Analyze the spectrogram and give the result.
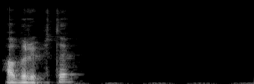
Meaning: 1. definite singular of abrupt 2. plural of abrupt
- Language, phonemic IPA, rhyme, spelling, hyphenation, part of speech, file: Norwegian Bokmål, /aˈbrʉptə/, -ʉptə, abrupte, ab‧rup‧te, adjective, NB - Pronunciation of Norwegian Bokmål «abrupte».ogg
